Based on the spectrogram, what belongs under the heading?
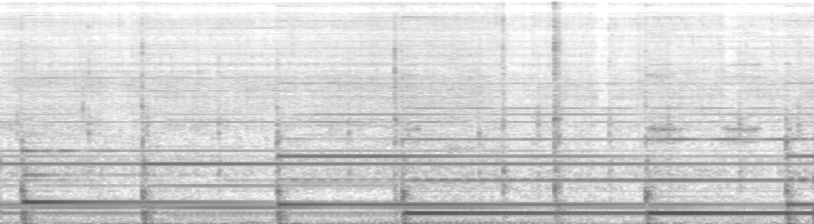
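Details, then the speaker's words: Ridgeway wall clock after overhaul and cleaning: steady tick near one per second with clear, even ringing chimes; earlier fault was oil or grease on the hammer post, now healthy tick and chime. "Doesn't that sound so much better? I think so. So, the reason this clock functioned the way it did was just because, for whatever reason, somebody tried to put some kind of oil or grease on the post which the hammers sit on, and they fall back and fall forward on."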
